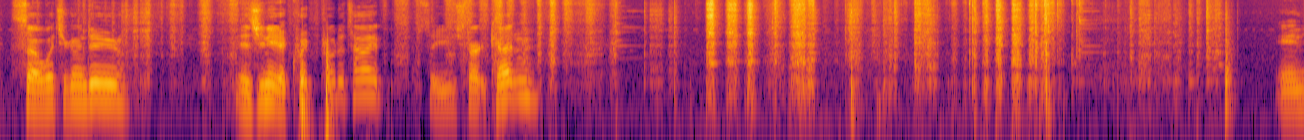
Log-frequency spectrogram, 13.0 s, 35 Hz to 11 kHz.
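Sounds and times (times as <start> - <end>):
saw cutting through foam: 3.9 - 6.0, 7.1 - 8.2.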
